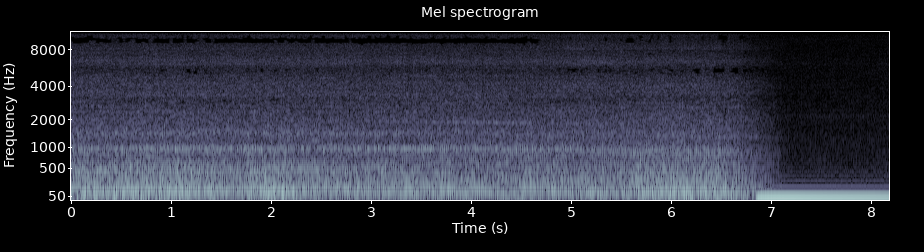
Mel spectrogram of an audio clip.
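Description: A small plane's engine roars close by as it flies low past.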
